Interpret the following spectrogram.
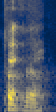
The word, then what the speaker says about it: Tocqueville: How do you pronounce that word? Tocqueville.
